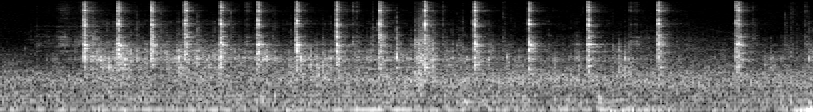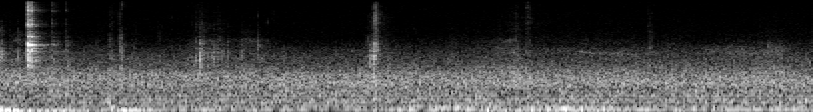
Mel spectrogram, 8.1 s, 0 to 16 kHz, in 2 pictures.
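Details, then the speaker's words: Moulton bicycle's newly built rear wheel with a Sturmey-Archer FW 4-speed hub, spun: fast ratcheting click slowing as it coasts, with a gritty notchy undertone even when only finger-tight; rough hub bearing. "that's something all right brother tie to notchy too that sounds horrible actually and that's not even tight"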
